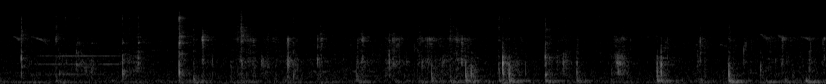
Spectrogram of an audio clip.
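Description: A metal spoon stirring thick gram-flour batter in a stainless steel bowl: faint, irregular clicks and taps of the spoon against the bowl, a few a second.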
